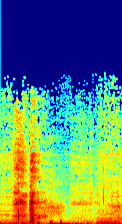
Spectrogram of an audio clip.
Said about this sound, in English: I can hear your heartbeat.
